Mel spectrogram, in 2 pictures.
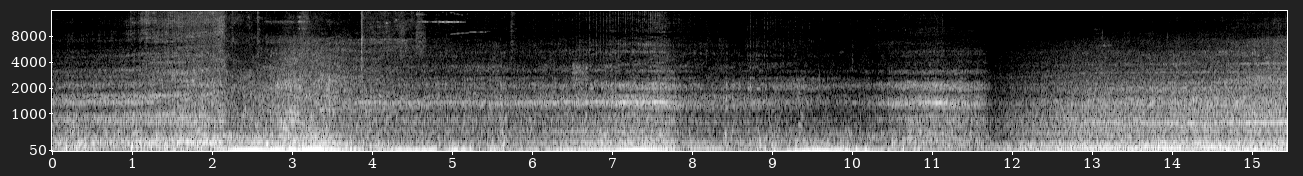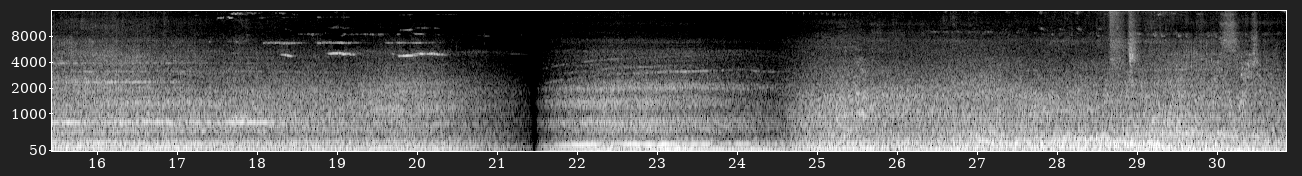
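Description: Ikarus 280 articulated city buses' diesel engines running, with a deep rumble that swells as one drives past, then steady engine noise of buses standing at stops.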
